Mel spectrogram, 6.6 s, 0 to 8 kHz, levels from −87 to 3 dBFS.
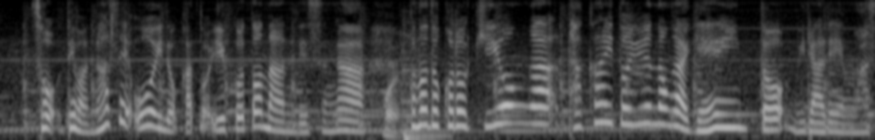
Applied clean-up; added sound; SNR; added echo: none; none; none; none.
